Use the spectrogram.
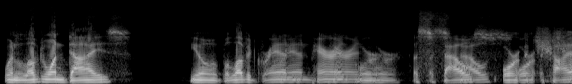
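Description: Microphone overload from 0.29 to 0.92 s, just after "when a": the peaks run about 5 dB past the converter's limit, likely from the input volume being set too high, so their tops are sheared flat and the loudest syllables take on a harsh, crackling edge. Around 1% of samples are cut. At 1.02 s the microphone volume is stepped down by about 4 dB, likely by call software reacting to that clipping, and the whole level, background included, drops at once.

After "you know a", microphone overload returns from 2.36 to 2.42 s, about 3 dB over, with roughly 2% of samples flattened, and its likely cause is the same excessive input level. At 2.49 s the microphone volume steps down again by about 3 dB, likely the same automatic correction, another sudden drop in level.

A doubled audio track starts abruptly at 2.71 s and lasts to the end. A second full-band copy trails about 150 ms behind at about 5 dB lower, likely from a slower capture path or an edit holding two misaligned copies. 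It sounds like a dry, distinct repeat with no room colour or decay.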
